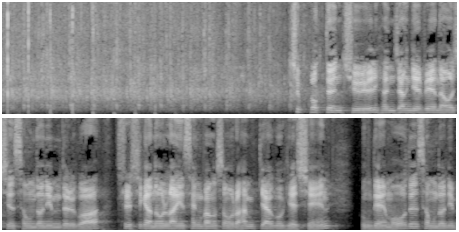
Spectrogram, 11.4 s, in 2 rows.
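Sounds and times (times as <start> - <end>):
audience applause: 0.0 - 4.3
speech: 3.7 - 11.3.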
